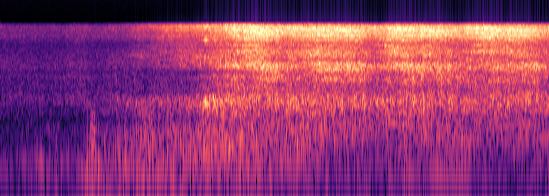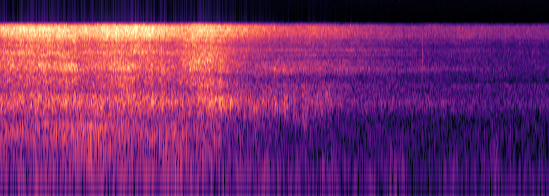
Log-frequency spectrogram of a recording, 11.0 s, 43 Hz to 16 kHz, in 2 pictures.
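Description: TransPennine Express Class 185 diesel multiple unit passing through a level crossing at speed: engine rumble and wheel-on-rail noise build up, stay loud for about six seconds as the carriages go by, then fade away.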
